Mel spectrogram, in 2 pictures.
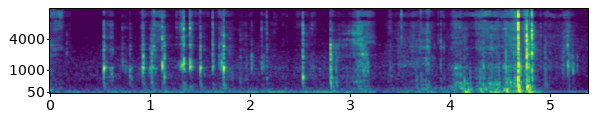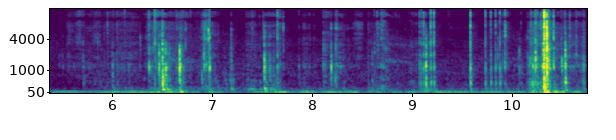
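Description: Someone pries up a plastic trim clip on an Audi S4 side control trim panel, producing faint, irregular small plastic clicks, ticks and light scrapes. A couple of sharper snaps stand out, with no talking.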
